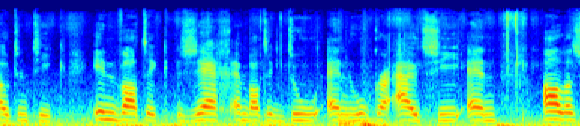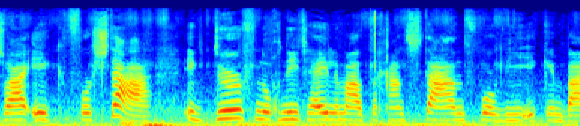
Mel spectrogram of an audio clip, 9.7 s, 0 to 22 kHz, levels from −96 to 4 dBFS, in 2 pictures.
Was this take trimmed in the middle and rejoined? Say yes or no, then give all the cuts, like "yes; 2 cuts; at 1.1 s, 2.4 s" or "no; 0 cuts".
yes; 1 cut; at 4.8 s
